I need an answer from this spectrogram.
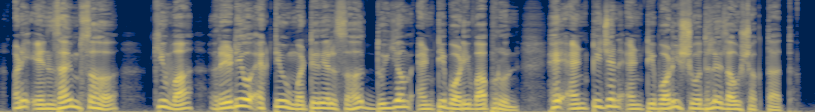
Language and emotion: Marathi, neutral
